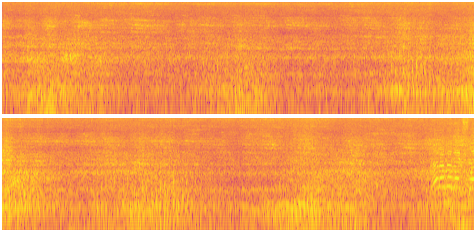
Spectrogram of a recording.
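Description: A superfast train on a parallel track rumbles past close by at night in India, heard from aboard another train, with a heavy, continuous roar and rattling wheels, swelling and fading in waves over a steady mechanical drone.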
